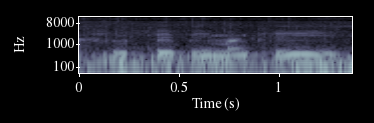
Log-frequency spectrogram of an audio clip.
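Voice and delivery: ordinary talk, nothing marked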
